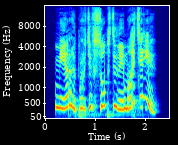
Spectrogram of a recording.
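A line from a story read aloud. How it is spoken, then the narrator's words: Shrill squeal. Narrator (Russian): взвизгивает она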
